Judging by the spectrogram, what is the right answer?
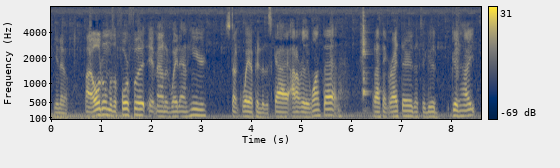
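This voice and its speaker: This medium-pitched man talks at a normal speed with a darkish tone and fairly even intonation. Beside a truck outdoors, he rambles folksily through a DIY job for a casual how-to vlog, often restarting his phrases. A handheld camera, no tripod, picks him up along with noisy crickets.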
